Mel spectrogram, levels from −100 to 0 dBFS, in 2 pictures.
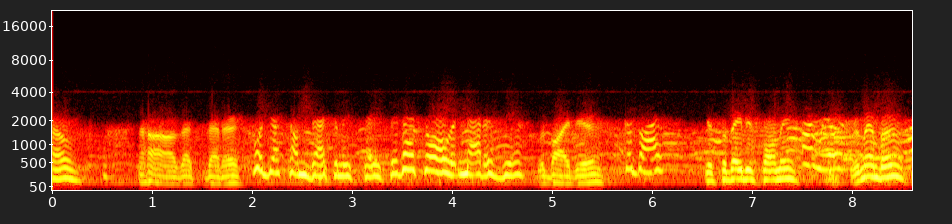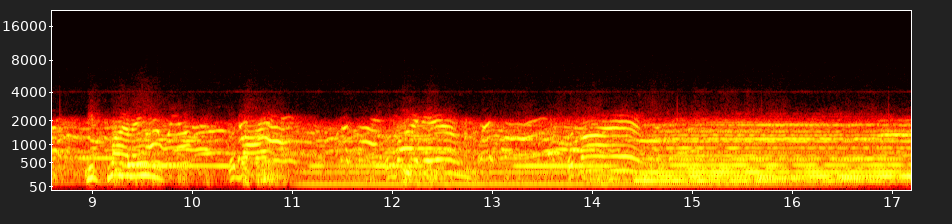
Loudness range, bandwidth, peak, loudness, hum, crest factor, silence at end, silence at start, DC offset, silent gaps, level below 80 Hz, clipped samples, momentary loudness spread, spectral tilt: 3 LU; 2.8 kHz; -6 dBFS; -21 LUFS; none; 14 dB; 0 s; 0 s; under 0.1%; none; -68 dBFS; under 0.1%; 9 LU; -13 dB/octave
